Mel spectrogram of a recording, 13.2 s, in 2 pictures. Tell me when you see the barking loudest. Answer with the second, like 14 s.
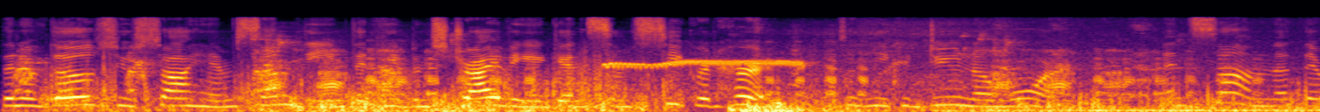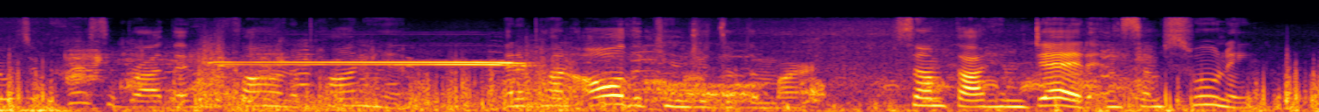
10 s.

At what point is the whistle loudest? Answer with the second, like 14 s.
9 s.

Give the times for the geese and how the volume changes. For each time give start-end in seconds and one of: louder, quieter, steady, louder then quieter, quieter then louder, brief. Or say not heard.
1.2-12.4 quieter.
